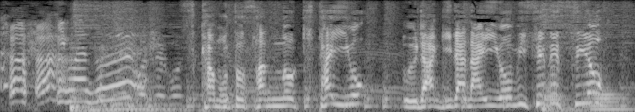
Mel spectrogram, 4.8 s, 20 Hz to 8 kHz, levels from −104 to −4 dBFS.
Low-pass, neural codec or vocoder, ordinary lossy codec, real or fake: none; none; none; real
